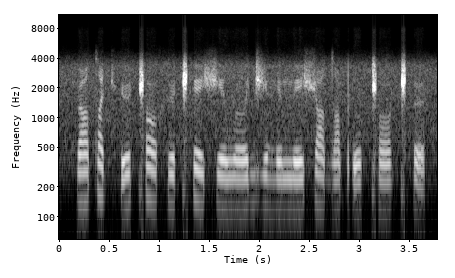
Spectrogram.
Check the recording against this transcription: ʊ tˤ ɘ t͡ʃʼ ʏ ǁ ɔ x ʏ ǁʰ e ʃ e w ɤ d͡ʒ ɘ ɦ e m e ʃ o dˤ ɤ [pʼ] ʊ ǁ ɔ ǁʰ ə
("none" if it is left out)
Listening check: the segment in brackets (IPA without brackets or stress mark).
pʼ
